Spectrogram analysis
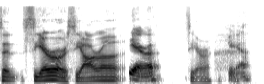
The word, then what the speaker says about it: Ciara: And you pronounce it Sierra or Ciara?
